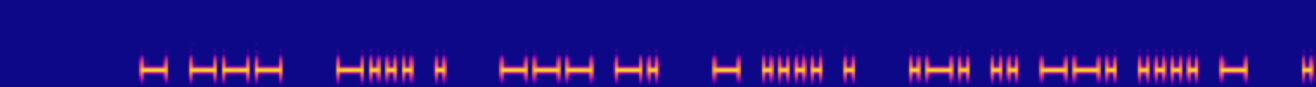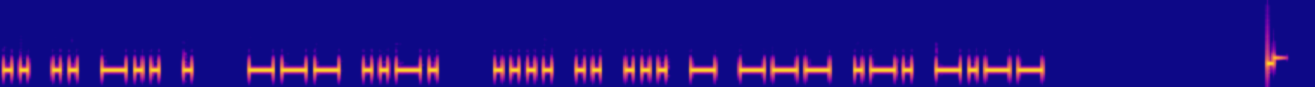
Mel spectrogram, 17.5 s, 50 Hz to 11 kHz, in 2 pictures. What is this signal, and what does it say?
Morse code, heard as a keyed tone, about 22 wpm, 700 Hz. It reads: TO BE ON THE RIGHT SIDE OF HISTORY
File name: practice / 22wpm / Sets of 8 Words - 22wpm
